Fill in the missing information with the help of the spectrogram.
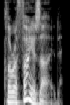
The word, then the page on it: chlorothiazide: British English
